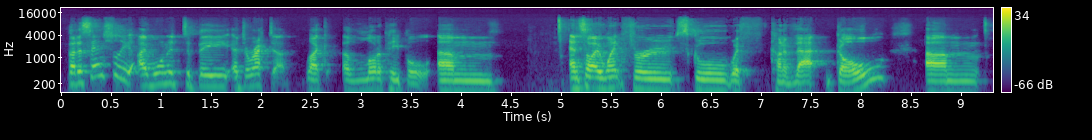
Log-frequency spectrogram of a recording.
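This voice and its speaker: A middle-aged man with an Australian accent, speaking as a guest film producer in a conversational storytelling style on a video call. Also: mid-range voice.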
